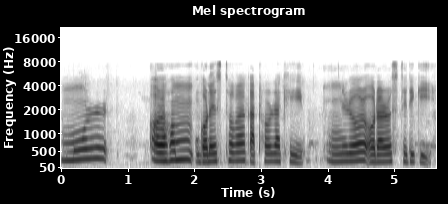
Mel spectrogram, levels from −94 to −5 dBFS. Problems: constant background noise, background conversations at intervals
